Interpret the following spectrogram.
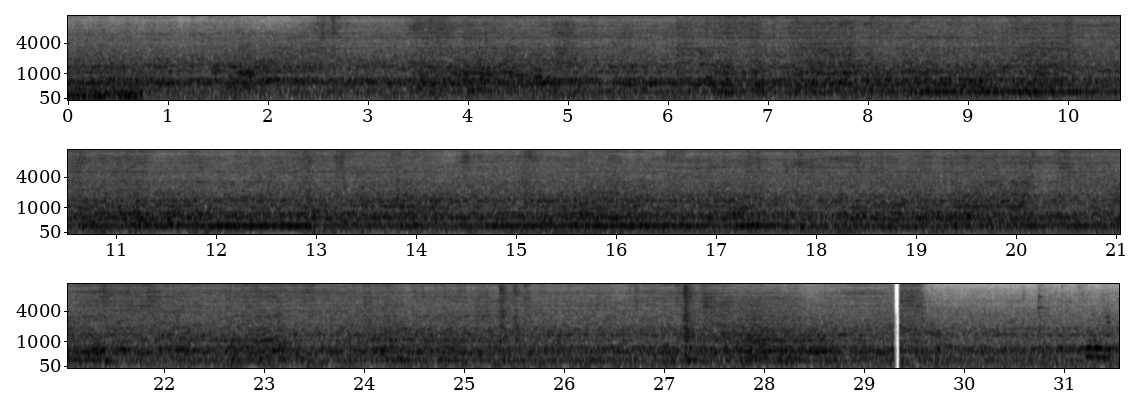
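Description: Wood lathe running while a turning tool cuts the spinning wooden mallet handle, shaping the tenon at its top end: a steady shaving hiss over the lathe's hum. Near the end the tool comes off the wood and the cutting noise drops away.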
